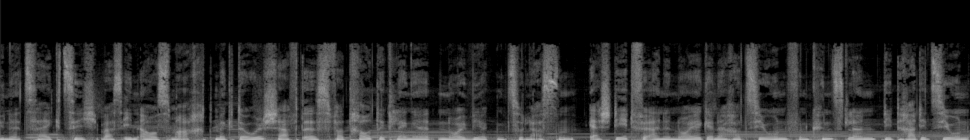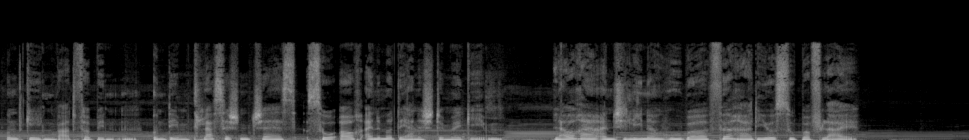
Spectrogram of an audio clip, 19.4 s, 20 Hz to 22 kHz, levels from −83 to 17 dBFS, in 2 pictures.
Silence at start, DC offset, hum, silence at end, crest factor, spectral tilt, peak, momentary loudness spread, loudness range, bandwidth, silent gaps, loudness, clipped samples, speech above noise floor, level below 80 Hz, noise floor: 0 s; under 0.1%; none; 0.75 s; 14 dB; -5 dB/octave; -4 dBFS; 4 LU; 1 LU; 15.5 kHz; none; -19 LUFS; under 0.1%; 31 dB; -46 dBFS; -50 dBFS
